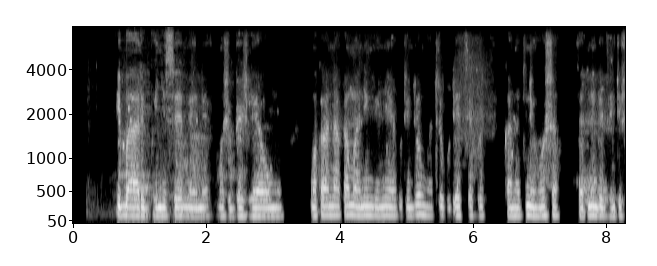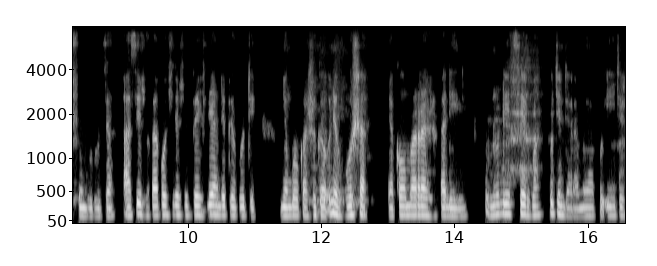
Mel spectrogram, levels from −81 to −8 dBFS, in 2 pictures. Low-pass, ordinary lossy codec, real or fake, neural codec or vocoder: 7.2 kHz; Opus, 24 kbps; real; none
